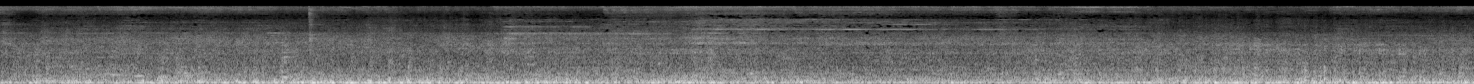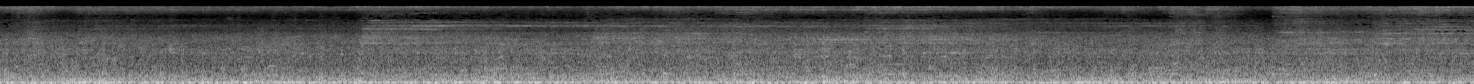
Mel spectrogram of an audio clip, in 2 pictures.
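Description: Tank cars of a freight oil train rolling past: a steady rumble and clatter of steel wheels on the rails, with a faint high wheel squeal now and then.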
